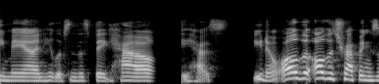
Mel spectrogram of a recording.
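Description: From 1.47 to 1.83 s, about a third of a second of the speech is replaced by a smeared buzz stretched from the preceding sound, fading without reaching silence, before the speech resumes with that stretch gone. A long network dropout is the likely cause; unlike a brief packet-loss click, the concealment is audibly sustained, and the call codec's high-frequency cut near 8 kHz persists throughout.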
